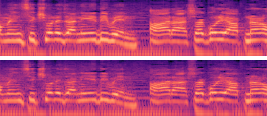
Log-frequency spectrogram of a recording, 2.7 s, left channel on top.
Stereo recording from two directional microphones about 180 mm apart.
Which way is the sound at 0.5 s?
30° left (ahead or behind).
